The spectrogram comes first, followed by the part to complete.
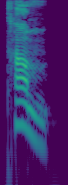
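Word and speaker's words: thumb: যেমন একই রকমভাবে দেখো, প্রত্যেকটি ওয়ার্ডের শেষে বি আছে এবং এম এর পরে বি আছে, তাই বি সাইলেন্ট আছে। যেমন COM, কম, BOM, বম, THUM, থাম।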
